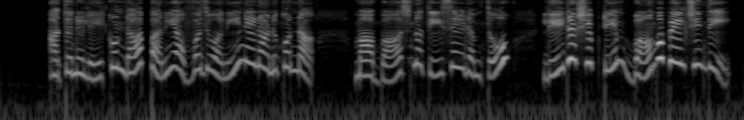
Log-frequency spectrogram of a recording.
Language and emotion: Telugu, surprised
